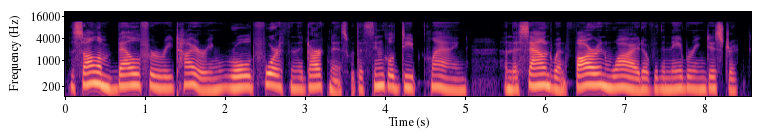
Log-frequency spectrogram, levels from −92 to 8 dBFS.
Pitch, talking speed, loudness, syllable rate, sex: 190 Hz, 180 wpm, -17 LUFS, 4.6 syllables/s, female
